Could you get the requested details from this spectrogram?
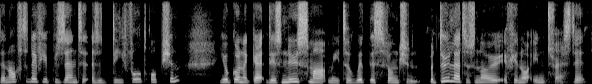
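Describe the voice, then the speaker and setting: A middle-aged Dutch woman from the Netherlands, a behavioural scientist, explains her research conversationally as an interview guest. Her voice is medium-pitched and a little mellow, captured with clean studio sound and no room echo.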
